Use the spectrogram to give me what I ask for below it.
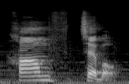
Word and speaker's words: comfortable: say come comfortable do not say comfortable this syllable isn't pronounced no they don't pronounce it like this don't say comfortable just say comfortable this is the way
